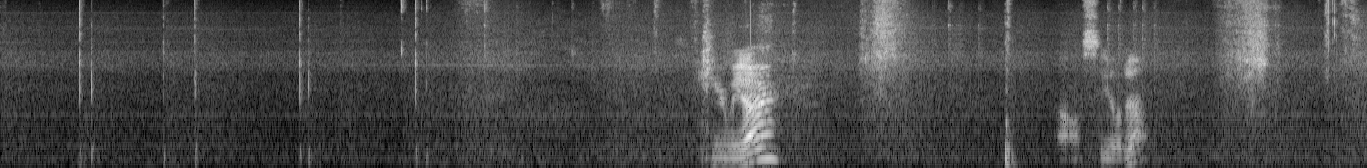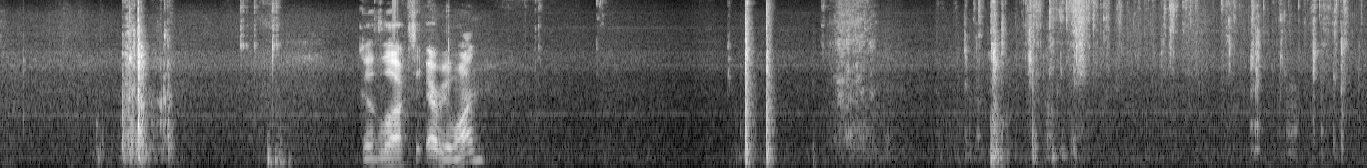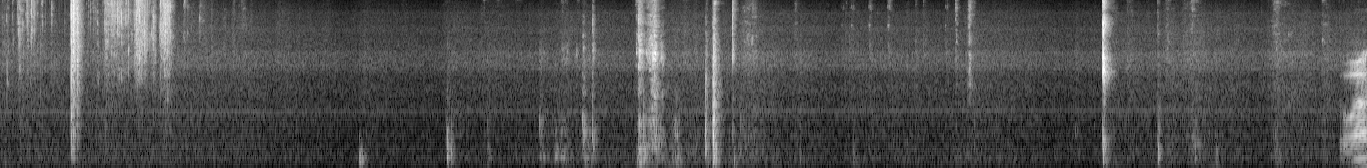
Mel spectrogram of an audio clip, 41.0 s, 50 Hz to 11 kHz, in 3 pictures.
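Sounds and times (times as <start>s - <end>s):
plastic wrap crinkling: 23.4s - 29.5s.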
